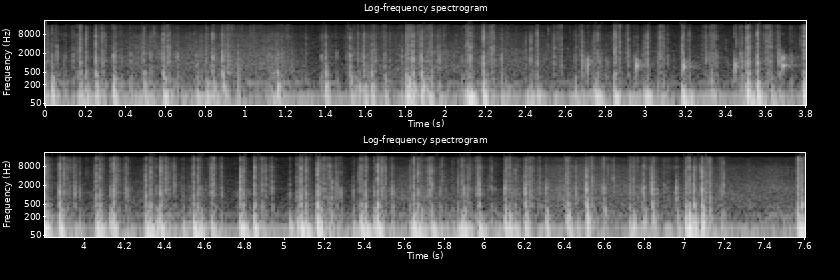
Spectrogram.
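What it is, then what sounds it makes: Leather boxing glove. Long red-painted nails and fingertips tap quick patters on a padded, soft dark blue leather boxing glove held close to the mic. The taps land as a dense run of short, dull, bass-heavy thuds with almost no high end, each dying away almost instantly. The result is a soft, muffled patter much like rain drumming on a surface.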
